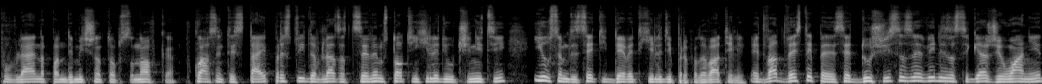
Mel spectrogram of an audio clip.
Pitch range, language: 115-140 Hz, Bulgarian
